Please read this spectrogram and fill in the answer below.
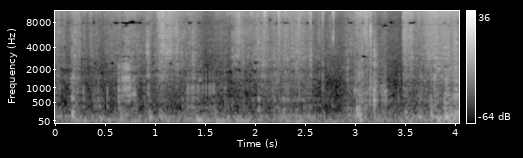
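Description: Scattered light knocks, clicks and rustling of objects being handled and moved about, a little busier near the end.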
